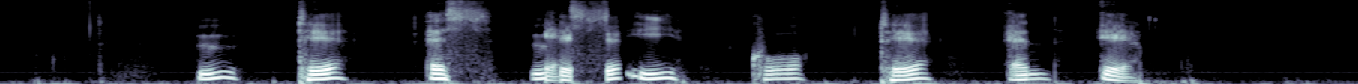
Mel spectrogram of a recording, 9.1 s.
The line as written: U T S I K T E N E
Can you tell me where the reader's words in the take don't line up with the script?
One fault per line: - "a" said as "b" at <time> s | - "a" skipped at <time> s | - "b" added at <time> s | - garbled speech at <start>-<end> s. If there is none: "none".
- garbled speech at 3.6-4.2 s
- "E" skipped at 6.2 s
